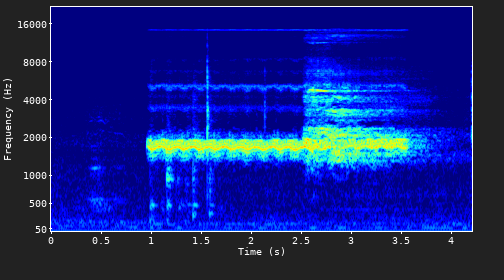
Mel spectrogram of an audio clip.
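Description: Electronic light-beam sound effect from an Ultra Replica Beta Capsule toy's built-in speaker: a steady high whine starts about a second in, turns harsher and buzzier midway, and cuts off shortly before the end.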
